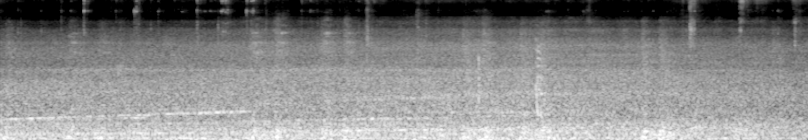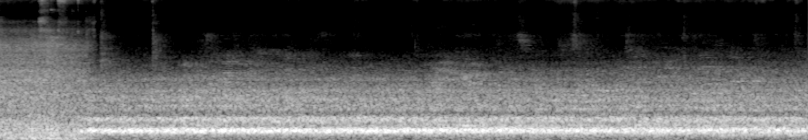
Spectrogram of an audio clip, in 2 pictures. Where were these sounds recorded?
in a subway station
